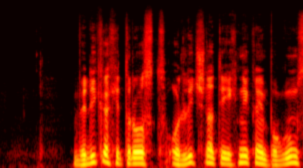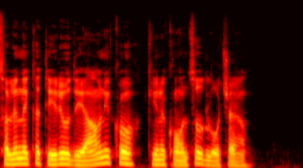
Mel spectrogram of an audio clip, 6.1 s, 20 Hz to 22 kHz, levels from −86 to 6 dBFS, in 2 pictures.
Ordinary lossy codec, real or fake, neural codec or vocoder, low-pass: none; fake; vocoder, 44.1 kHz, 128 mel bands, Pupu-Vocoder; 19.8 kHz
